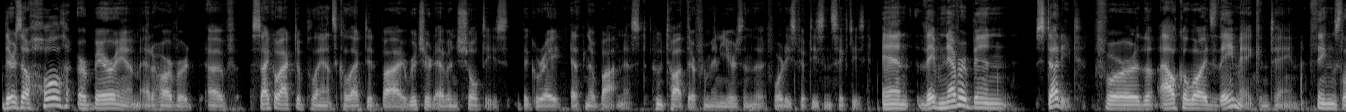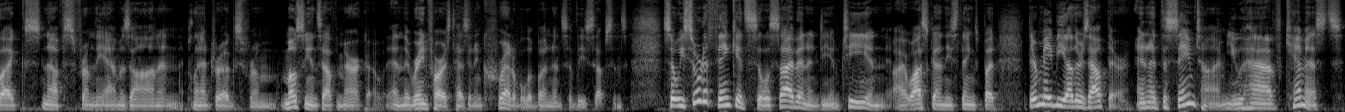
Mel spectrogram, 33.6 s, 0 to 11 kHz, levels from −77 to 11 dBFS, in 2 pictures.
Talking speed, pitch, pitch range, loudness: 165 wpm, 120 Hz, 105-150 Hz, -21 LUFS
